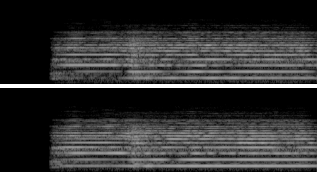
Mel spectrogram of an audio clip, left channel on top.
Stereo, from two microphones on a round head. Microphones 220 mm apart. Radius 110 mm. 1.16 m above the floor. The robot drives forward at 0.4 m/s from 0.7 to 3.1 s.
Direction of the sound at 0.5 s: 60° right (ahead or behind).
